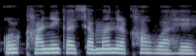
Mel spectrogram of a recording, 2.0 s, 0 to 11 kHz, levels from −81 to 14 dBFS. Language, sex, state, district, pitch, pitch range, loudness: Hindi, female, Arunachal Pradesh, Longding, 215 Hz, 205-220 Hz, -15 LUFS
